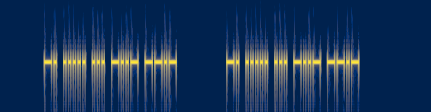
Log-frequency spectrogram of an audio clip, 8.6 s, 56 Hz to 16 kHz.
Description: Morse code, heard as a keyed tone, about 25 wpm, 700 Hz. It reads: N5SXQ N5SXQ
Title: USA Call Signs - 5 Characters - Repeated 2x - 25wpm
